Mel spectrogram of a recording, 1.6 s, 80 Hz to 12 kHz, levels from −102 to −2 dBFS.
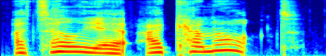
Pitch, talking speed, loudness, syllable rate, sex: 270 Hz, 185 wpm, -18 LUFS, 5.9 syllables/s, female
